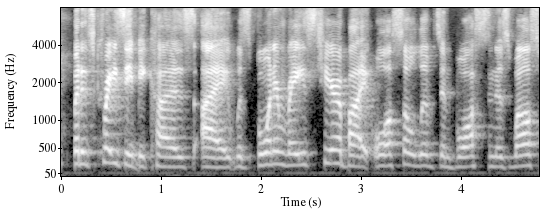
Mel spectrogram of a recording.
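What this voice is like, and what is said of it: Rhode Island, New York, Boston accent. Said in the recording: “Accent. ... So I'm from Rhode Island. ... I got a little bit like Rhode Island, New York, and Boston all together. ... What a fun voice.”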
